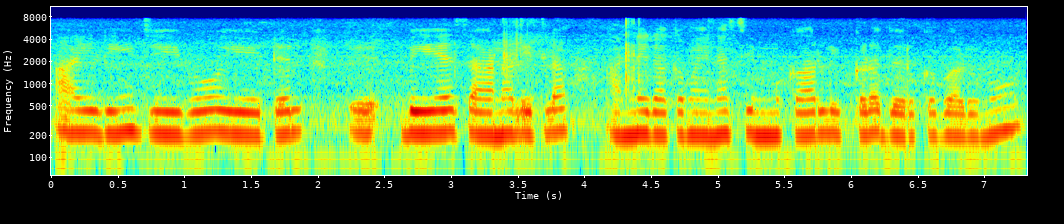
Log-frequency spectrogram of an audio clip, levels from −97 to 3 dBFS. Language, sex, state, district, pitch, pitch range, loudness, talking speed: Telugu, female, Andhra Pradesh, Sri Satya Sai, 210 Hz, 200-215 Hz, -16 LUFS, 100 wpm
